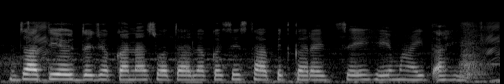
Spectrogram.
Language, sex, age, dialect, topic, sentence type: Marathi, female, 18-24, Standard Marathi, banking, statement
